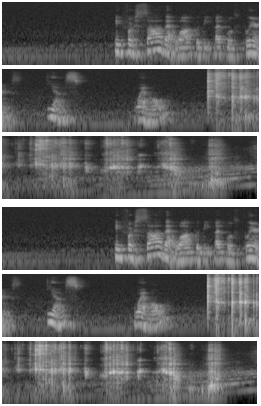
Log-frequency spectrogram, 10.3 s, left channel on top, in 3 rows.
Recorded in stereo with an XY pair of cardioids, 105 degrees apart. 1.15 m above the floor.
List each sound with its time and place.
1.5 s a man speaking: 20° right, 2 m
4.0 s a woman speaking: 40° right, 2 m
6.2 s chewing: 65° right, 0.9 m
